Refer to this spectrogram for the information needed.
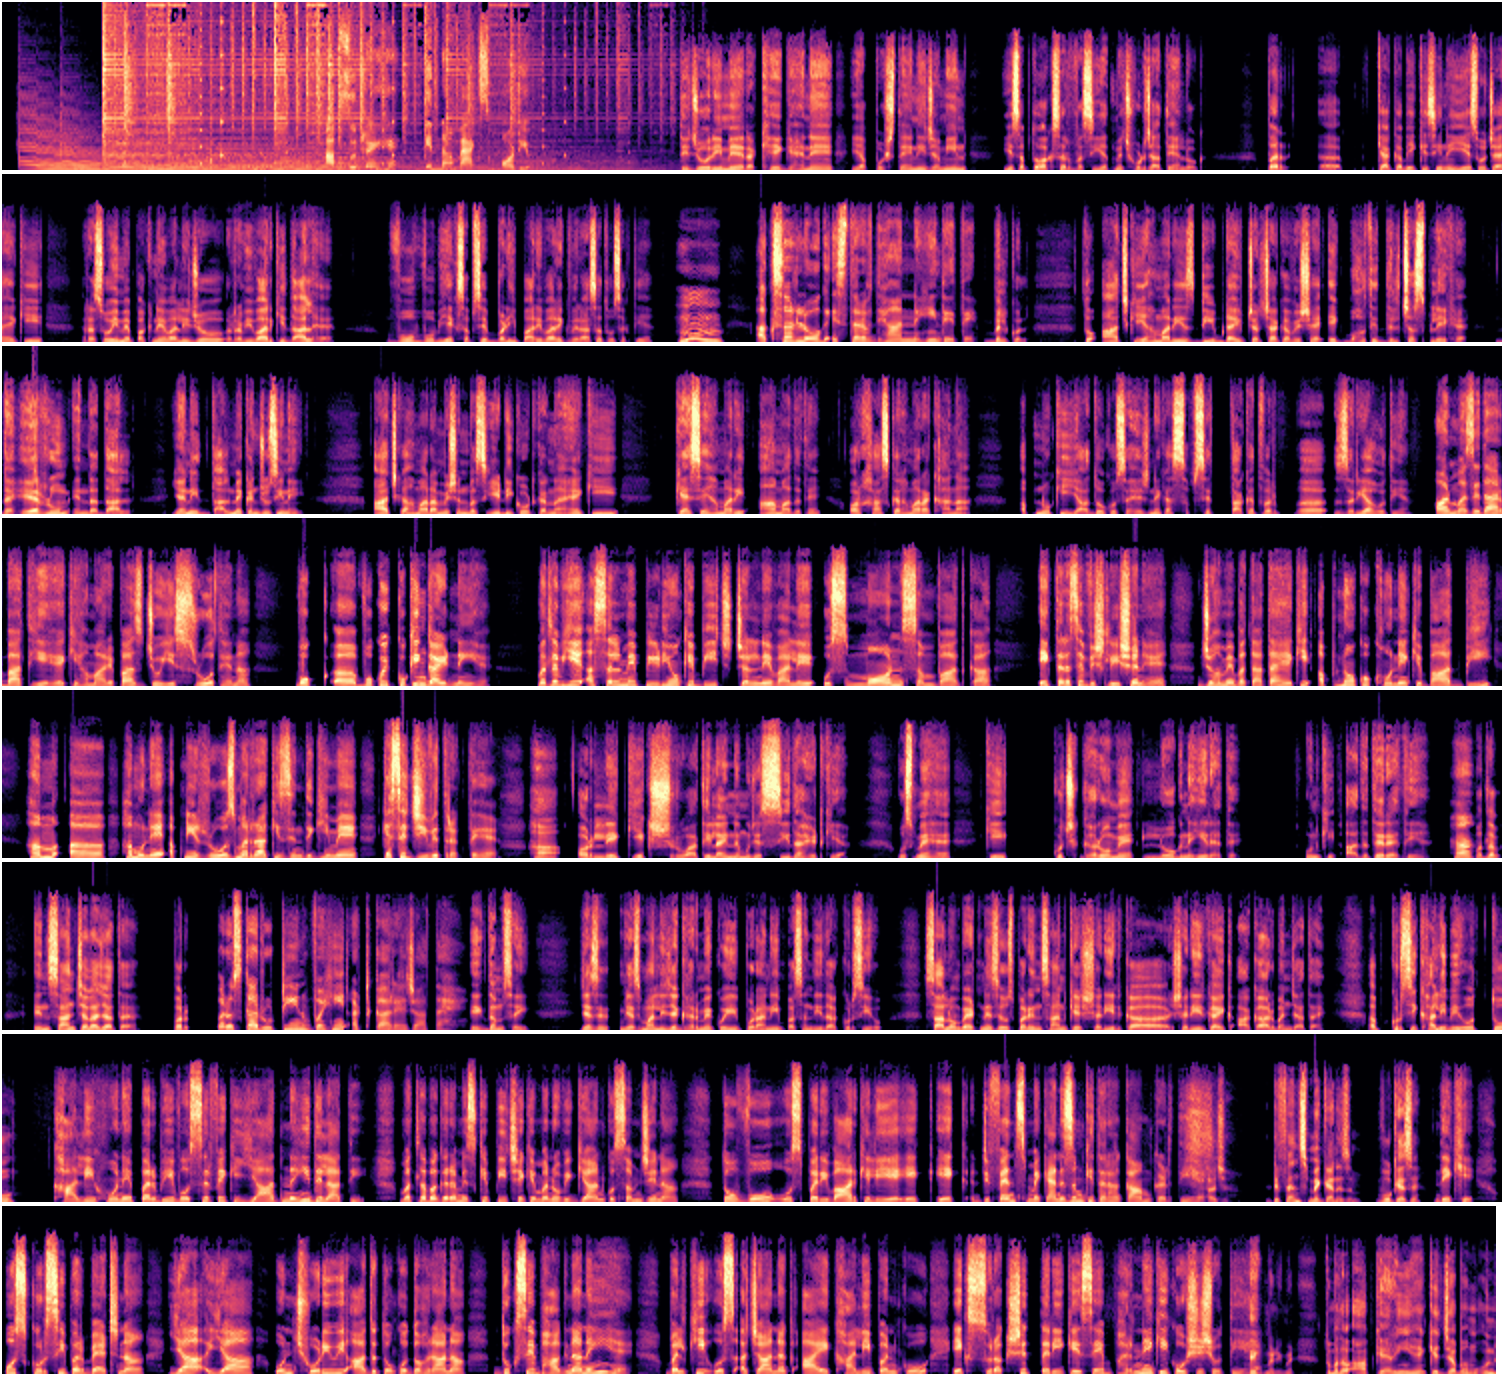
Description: A short Hindi family story about grief, memory, and love.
